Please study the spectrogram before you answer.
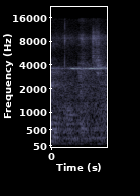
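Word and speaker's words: découpage: Misalnya decoupage, bacanya decoupage.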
